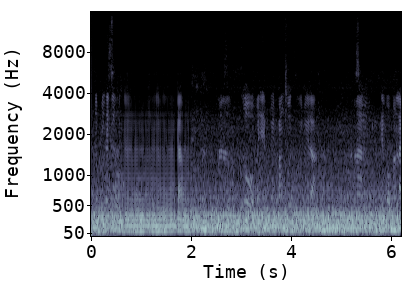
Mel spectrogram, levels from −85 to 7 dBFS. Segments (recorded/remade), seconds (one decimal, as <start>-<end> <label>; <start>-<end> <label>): 0.0-0.6 recorded; 0.6-2.0 remade; 2.0-6.2 recorded

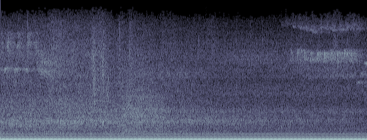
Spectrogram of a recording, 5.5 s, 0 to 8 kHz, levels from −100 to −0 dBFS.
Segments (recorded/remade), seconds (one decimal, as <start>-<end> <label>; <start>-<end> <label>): 0.0-5.5 recorded

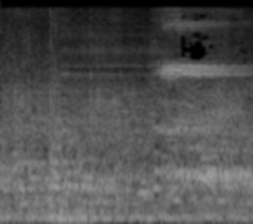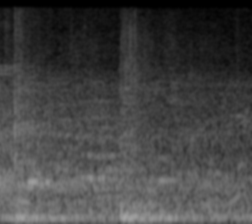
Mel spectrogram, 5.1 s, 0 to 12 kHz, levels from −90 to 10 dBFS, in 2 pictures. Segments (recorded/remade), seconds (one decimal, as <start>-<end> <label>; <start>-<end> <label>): 0.0-0.6 recorded; 0.6-1.8 remade; 1.8-5.1 recorded

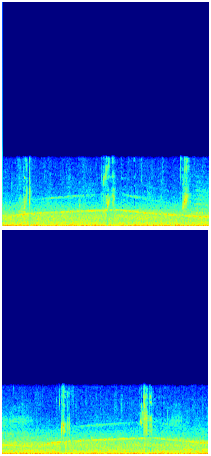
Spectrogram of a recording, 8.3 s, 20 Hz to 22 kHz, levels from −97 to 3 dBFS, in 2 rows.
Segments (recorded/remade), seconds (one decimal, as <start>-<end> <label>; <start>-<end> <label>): 0.0-8.3 recorded

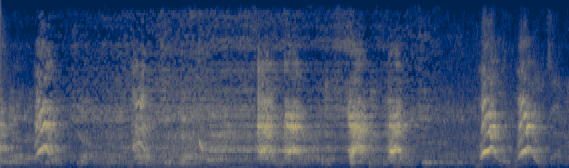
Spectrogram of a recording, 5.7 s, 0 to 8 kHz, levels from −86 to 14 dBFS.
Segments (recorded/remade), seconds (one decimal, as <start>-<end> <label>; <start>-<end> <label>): 0.0-2.1 recorded; 2.1-4.0 remade; 4.0-5.7 recorded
